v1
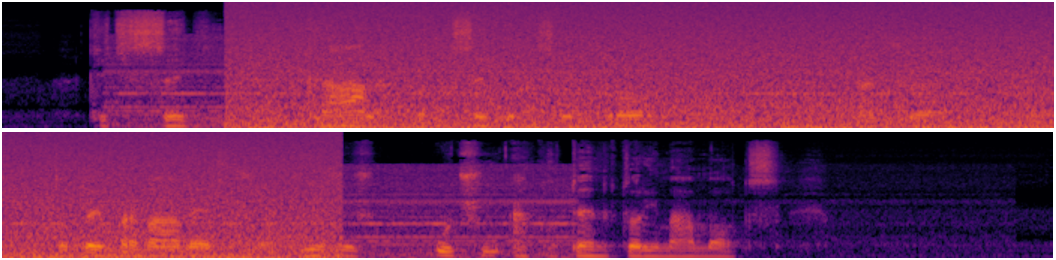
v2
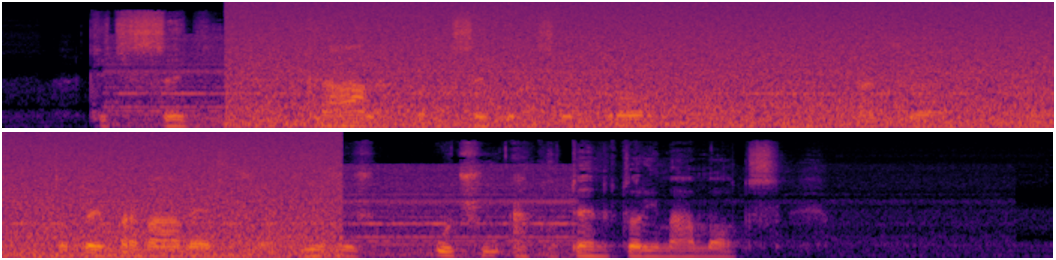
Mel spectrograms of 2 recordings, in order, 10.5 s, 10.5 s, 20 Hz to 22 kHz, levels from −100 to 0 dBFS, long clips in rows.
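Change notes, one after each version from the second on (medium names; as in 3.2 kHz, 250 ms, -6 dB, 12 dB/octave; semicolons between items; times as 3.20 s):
master: add high-pass 92 Hz 12 dB/octave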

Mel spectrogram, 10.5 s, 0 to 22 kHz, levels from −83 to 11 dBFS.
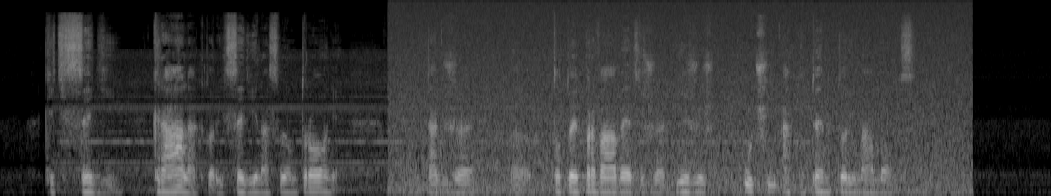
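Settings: speech +11.0 dB; second sound: entry +2.75 s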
